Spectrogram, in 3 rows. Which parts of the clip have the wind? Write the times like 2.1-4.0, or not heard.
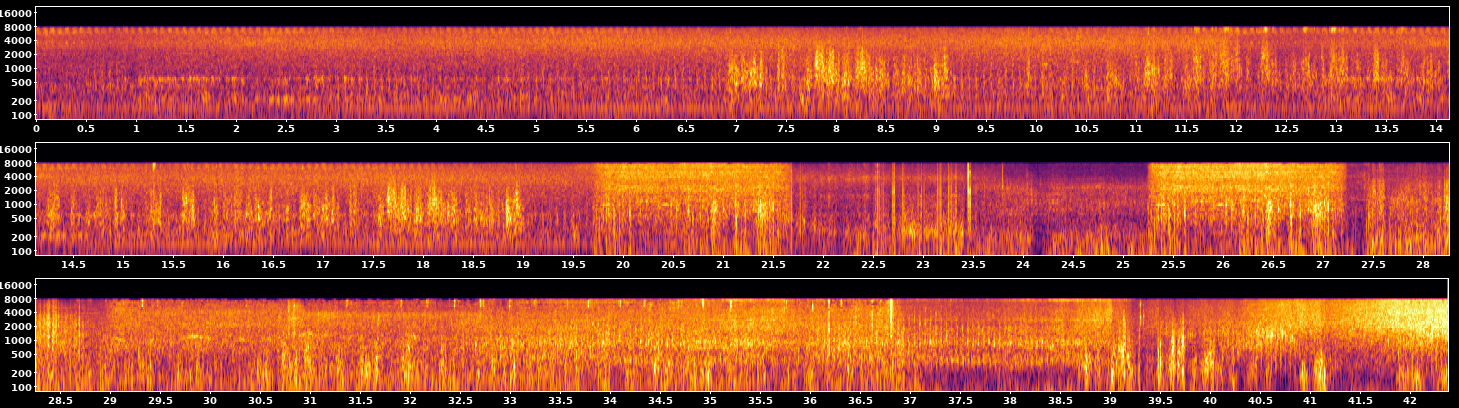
6.8-42.3.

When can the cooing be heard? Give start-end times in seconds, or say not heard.
not heard.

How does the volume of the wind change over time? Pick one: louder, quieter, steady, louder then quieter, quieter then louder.
louder.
